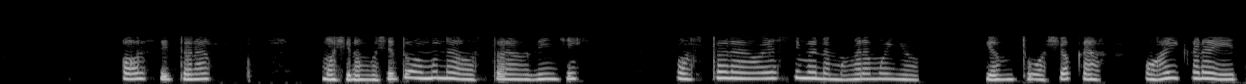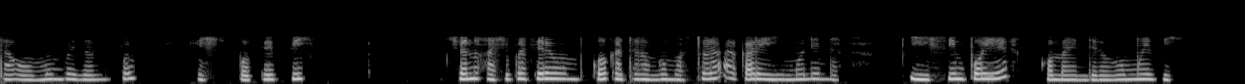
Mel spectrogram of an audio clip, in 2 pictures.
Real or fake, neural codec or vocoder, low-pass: real; none; 3.6 kHz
